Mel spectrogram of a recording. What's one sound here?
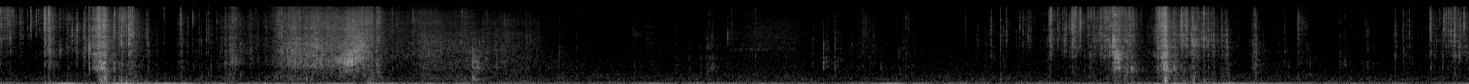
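Trading cards rustle and snap as hands shuffle and flip through a stack.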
